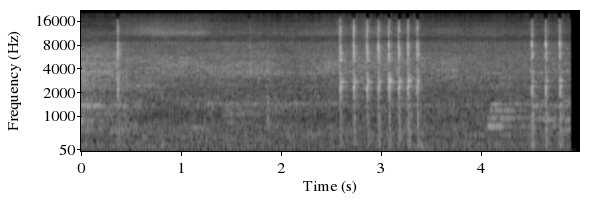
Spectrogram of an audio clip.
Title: Shocker Bearing noise while turning steering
